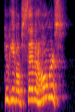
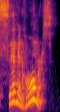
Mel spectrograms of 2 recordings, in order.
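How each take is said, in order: First: High, louder disbelief on homers; can't believe the number; incredulous. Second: Said in the usual way. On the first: Real, not acted. Repeats stat in disbelief.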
